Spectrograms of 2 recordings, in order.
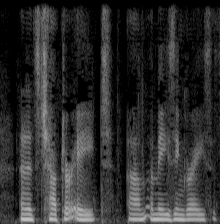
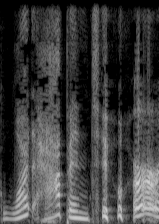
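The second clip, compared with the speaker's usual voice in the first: drawn-out, high, loud astonished question; imitating amazed onlookers, pitched up and stretched; mock amazement; 6 semitones higher, 7 dB louder, slower than usual. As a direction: exclaim it slowly in hammed-up disbelief. Acts out amazed chaplains' question.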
